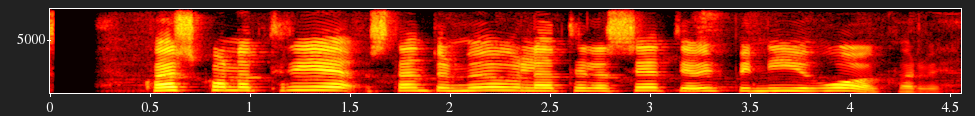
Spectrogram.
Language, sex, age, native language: Icelandic, female, 40-49, Icelandic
